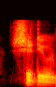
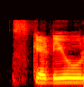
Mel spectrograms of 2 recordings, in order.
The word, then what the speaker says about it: schedule: Schedule is more of an American pronunciation. Schedule is more of an Indian pronunciation.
